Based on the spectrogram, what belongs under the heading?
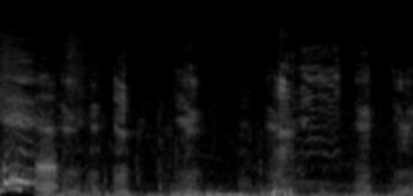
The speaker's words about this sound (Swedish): Och då hade vi det där grisljudet igen som markerar att klippet är slut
